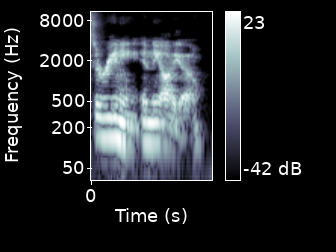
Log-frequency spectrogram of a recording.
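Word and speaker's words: Sarene: serene because cerini sounds it only sounds goofy because it looks like it should be pronounced serene sirini is probably a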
